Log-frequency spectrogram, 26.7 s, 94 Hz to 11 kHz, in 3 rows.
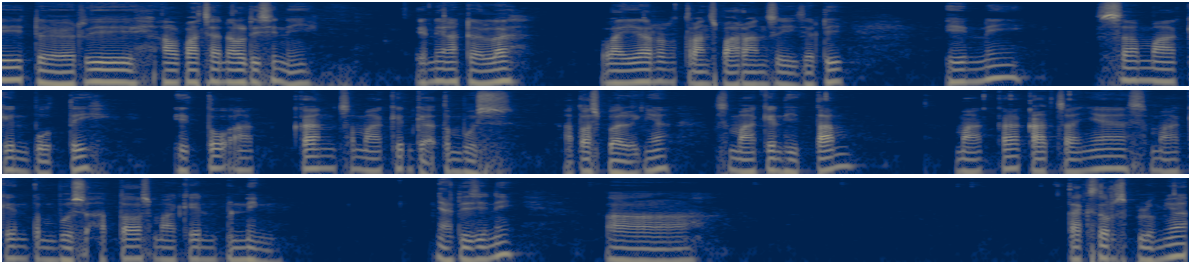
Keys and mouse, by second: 0.6 click, 1.5 click, 4.6 click, 22.2 click, 23.4 click, 24.1 click, 25.0 click, 25.7 click.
